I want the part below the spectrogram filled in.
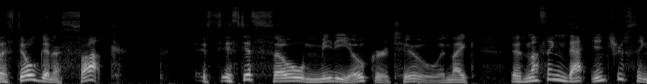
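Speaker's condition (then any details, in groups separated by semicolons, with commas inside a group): No condition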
